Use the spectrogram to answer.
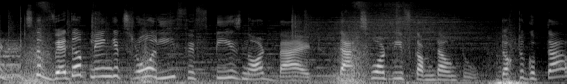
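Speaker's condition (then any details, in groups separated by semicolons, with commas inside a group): No condition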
